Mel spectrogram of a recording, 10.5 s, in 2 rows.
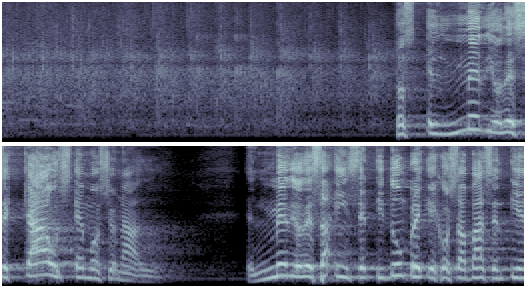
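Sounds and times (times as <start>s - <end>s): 
audience applause: 0.0s - 4.0s
speech: 3.9s - 6.8s, 7.7s - 10.4s.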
